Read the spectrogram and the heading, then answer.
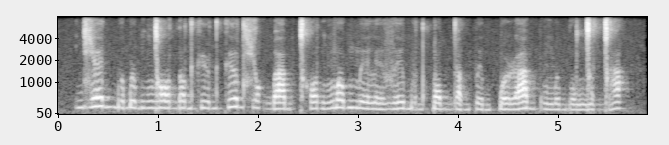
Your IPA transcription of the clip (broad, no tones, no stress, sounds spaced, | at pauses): d͡ʑ ɛ d b ə ɓ ə˞ b ŋ͡ǀ ɔ d ɾ ɔ d kʲ ə˞ d kʲ ʌ d ɕ ɔ ɡ͡b a b ǀʰ ɔ d ŋ͡m ʌ b m e l e v e b ə d k͡p ɔ b d a b p e b k͡p o ɭ a b p ʌ ŋ͡m ə˞ b ɾ o ŋ͡ǀ ɛ ɡ͡ǀ a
